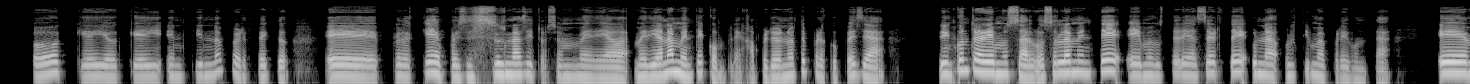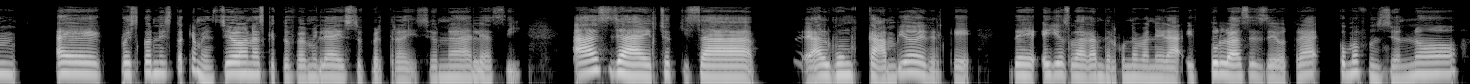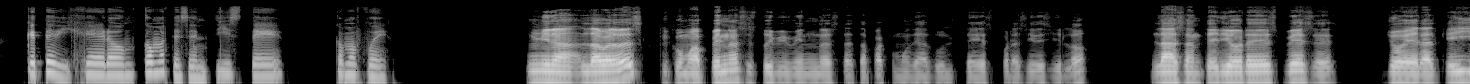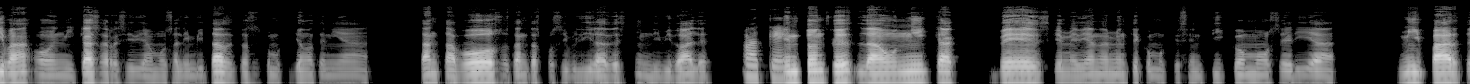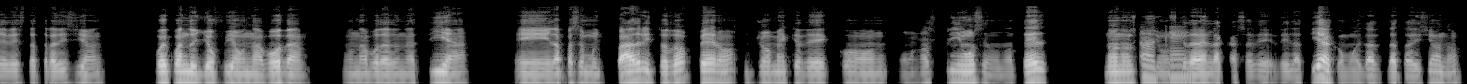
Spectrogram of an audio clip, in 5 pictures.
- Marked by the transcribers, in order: none
- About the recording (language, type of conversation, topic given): Spanish, advice, ¿Cómo puedes equilibrar tus tradiciones con la vida moderna?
